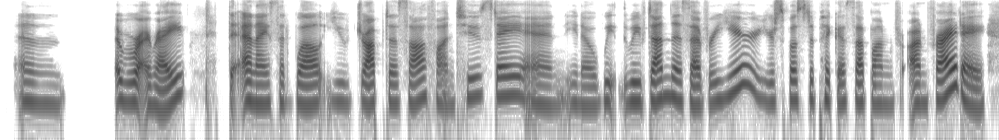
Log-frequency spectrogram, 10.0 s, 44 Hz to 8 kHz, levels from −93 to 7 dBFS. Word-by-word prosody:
And, 175 -1 -9 0.5
uh, 195 - +2
ri 185 0 +4
right? 160 - +2 0.4
Th - - -2
and 190 -1 +6
I 170 0 +2
said, 175 0 -9
"Well, 170 0 +2
you 185 -1 -13
dropped 175 0 +3
us 175 +1 -5
off 200 +5 0
on 165 - -3
Tuesday, 225 +2 -1
and, 165 -2 -4
you 175 - -12
know, 160 -1 -7
we 185 -1 -5
we've 185 0 -3
done 200 +4 +4
this 200 -4 -1
every 165 +3 0
year. 290 - -1
You're 190 -5 -7
supposed 195 +1 -2
to 195 - -5
pick 195 0 -6
us 180 - -5
up 180 -1 0
on 170 -1 -4
f 170 - -17
on 175 0 +2
Friday." 190 - +5
180 Hz, 205 wpm, -27 LUFS, 170-200 Hz, 0.5 s, and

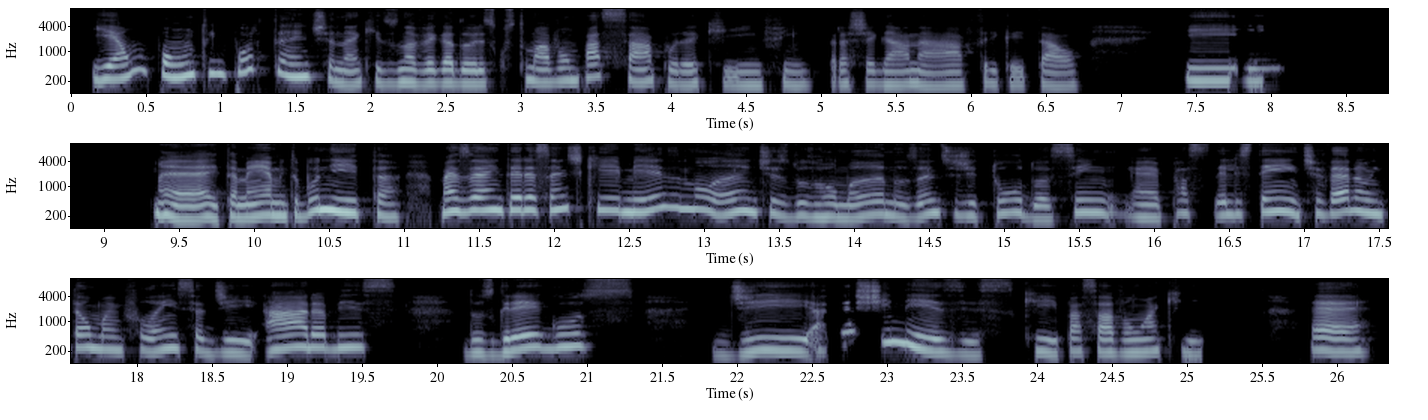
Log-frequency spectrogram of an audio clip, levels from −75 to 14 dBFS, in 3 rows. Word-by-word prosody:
E 220 +1 +3
é 230 - +4
um 350 +10 0
ponto 280 -2 +3
importante, 300 - +1
né, 175 -2 -1
que 190 +1 -8
os 175 0 -8
navegadores 180 -1 +1
costumavam 205 0 -2
passar 230 -5 -1
por 180 -3 -6
aqui, 170 -1 -6
enfim, 165 0 -8
pra 175 - -7
chegar 170 -1 -5
na 160 -2 -3
África 165 - -10
e 85 - -7
tal. 160 - -6 0.7
Eh 205 0 +1 1.6
É 185 -3 +5
e - - +1
também 190 +2 +2
é 215 - +4
muito 205 +1 +1
bonita. 240 -5 +6 0.3
Mas 255 +1 +4
é 275 0 +6
interessante 280 +2 +3
que, 275 -2 -1
mesmo 290 +3 +2
antes 240 -1 0
dos 200 +1 -4
romanos, 195 +1 -2
antes 230 +1 -3
de 205 0 -4
tudo, 230 -1 -4
assim, 230 +7 -2
eh, 190 -1 -2
passa 230 +4 -10
eles 220 +1 -3
têm 255 0 +1
tiveram 240 +3 +1
então 245 +2 +1
uma 230 -2 0
influência 215 +1 -3
de 180 -2 -3
árabes, 245 +3 +1 0.4
dos 180 -1 -5
gregos, 245 +6 +1 0.5
de 195 +4 -1
até 280 +7 -6
chineses 200 - +1
que 195 -3 -3
passavam 190 -1 -2
aqui. 190 -3 -7 0.7
É. 200 -2 +2
210 Hz, 130 wpm, -23 LUFS, 185-245 Hz, 1.6 s, bonita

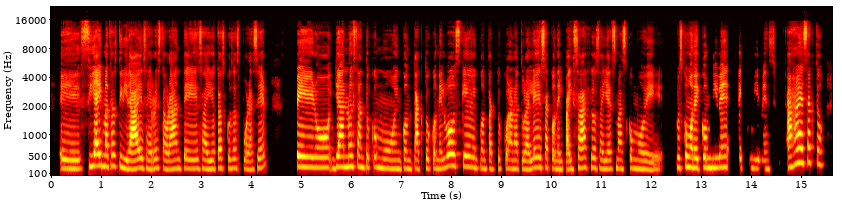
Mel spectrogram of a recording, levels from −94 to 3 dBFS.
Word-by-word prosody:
eh, 205 -1 -2
sí 260 +6 +2
hay 270 0 +8
más 260 -1 0
actividades, 220 -5 +4
hay 200 -2 -5
restaurantes, 205 0 -2
hay 200 -1 -3
otras 220 +2 -3
cosas 220 0 -8
por 200 -2 -8
hacer, 220 +7 -4 0.5
pero 240 -1 +3
ya 245 +3 +4
no 245 +1 -1
es 255 0 -1
tanto 245 -2 -4
como 220 -3 -5
en 205 0 -6
contacto 210 +1 -3
con 205 0 -7
el 205 +2 -6
bosque, 265 -1 +2
en 225 -2 -8
contacto 205 -1 -10
con - - -6
la 205 - -2
naturaleza, 205 +4 -1
con 195 - -6
el 190 0 -7
paisaje, 225 +5 0
o 225 - -5
sea, 210 -2 -7
ya 200 0 -4
es 200 +1 -2
más 210 -2 0
como 210 -2 -7
de, 180 - -8 0.2
pues, 230 -2 -4
como 250 -1 +3
de 225 -1 +2
convive 235 +1 0 0.2
de 225 - -5
convivencia. 200 -2 -11 0.2
Ajá, 315 +9 +7
exacto. 335 -3 +1
220 Hz, 175 wpm, -23 LUFS, 200-240 Hz, 0.5 s, hay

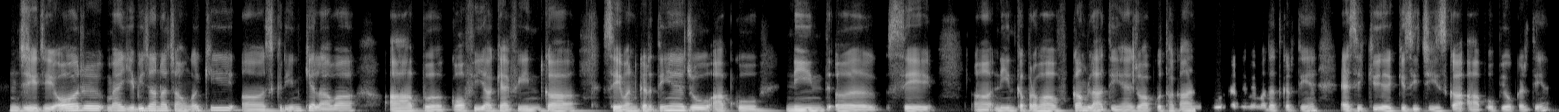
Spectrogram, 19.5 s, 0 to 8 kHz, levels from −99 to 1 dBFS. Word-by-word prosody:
जी, 115 -4 +2
जी, 100 -1 +1
और 140 +9 +6 0.3
मैं 125 +1 0
ये 120 -4 +2
भी 135 - +4
जानना 140 -1 +2
चाहूँगा 110 -3 -2
कि 165 - -2 0.4
अ, 110 0 0
स्क्रीन 115 +5 -3
के 140 - +3
अलावा 125 -1 +1 0.6
आप 105 +1 +2 0.4
कॉफ़ी 100 +5 +2
या 110 - +2
कैफ़ीन 105 +2 0
का 105 0 +1 0.4
सेवन 100 0 +3
करती 100 +6 +1
हैं 145 -1 +4
जो 120 -1 +5
आपको 105 +2 -2 0.5
नींद 110 +1 +3
अ, 100 -2 +1 0.2
से 105 -1 -1 0.8
अ, 95 -1 -1
नींद 115 +1 -1
का - - +1
प्रभाव 105 -3 +2 0.2
कम 125 +1 +2
लाती 95 -3 0
हैं 100 0 -3
जो 100 +1 -1
आपको 100 +1 -4
थकान 105 0 -1
दूर 360 - -5
करने 435 -6 -7
में - - -7
मदद 100 0 -3
करती 100 +1 -5
हैं? 135 +6 -2 0.3
ऐसी 110 +3 +1
कि 115 -1 -1
अ, 105 - -9
किसी 110 +1 -1
चीज़ 105 -3 -5
का 100 - +3
आप 95 -1 -3
उपयोग 100 0 -2
करती 95 -1 -5
हैं? 155 - -5
105 Hz, 160 wpm, -23 LUFS, 100-120 Hz, 0.8 s, और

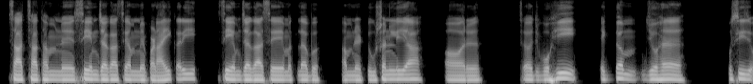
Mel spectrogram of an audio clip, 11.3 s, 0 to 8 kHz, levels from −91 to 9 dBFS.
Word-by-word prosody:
साथ-साथ 110 -1 +2
हमने 110 -1 +2
सेम 115 +1 +1
जगह 110 -1 +3
से 115 - -3
हमने 110 -1 +1
पढ़ाई 100 +2 +1
करी, 130 +1 -2 0.4
सेम 115 -3 +3
जगह 110 -1 +4
से 105 +1 +1
मतलब 105 0 -2 0.4
हमने 105 -1 -1
ट्यूशन 105 +3 -1
लिया 120 0 +2 0.6
और 105 0 0 0.8
जज 110 -3 -1
वो 110 0 +1
ही 140 +10 +4 0.6
एकदम 115 +1 -2 0.2
जो 115 -1 +3
है 115 -2 +2 0.7
उसी 125 +2 0
110 Hz, 120 wpm, -24 LUFS, 105-120 Hz, 0.8 s, जगह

